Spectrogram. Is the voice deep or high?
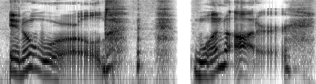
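high. The voice is pitched fairly high. The speaker calls it wrong.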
